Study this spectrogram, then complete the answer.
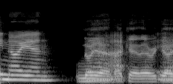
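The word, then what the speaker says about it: Nguyen: name many, many times, but how do you pronounce the name? C T Noian.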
